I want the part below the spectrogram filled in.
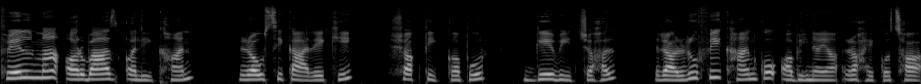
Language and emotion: Nepali, neutral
